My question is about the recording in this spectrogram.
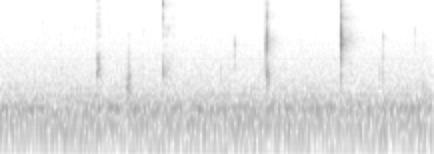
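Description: A baby sipping water from a small plastic cup: about four faint mouth clicks and smacks, spread over a few seconds, the last the sharpest.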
